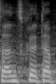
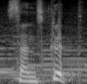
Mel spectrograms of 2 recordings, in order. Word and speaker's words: संस्कृत: इसलिए हमें संस्कृत को संस्कृत न कहकर संस्कृत यानी त अर्थात तकार के बाद अ या आकार के प्रयोग के साथ उच्चारित करना चाहिए। इसी तरह हम जब राम,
